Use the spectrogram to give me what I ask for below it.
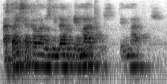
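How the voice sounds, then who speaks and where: A man's voice: mid-range voice, little pitch movement, normal speed, dark tone, a little hiss or hum. A man preaching a sermon with a Mexican Spanish accent, asking his congregation question after question. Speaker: pastor. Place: church hall. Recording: echoey church hall, mic at a distance.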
